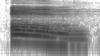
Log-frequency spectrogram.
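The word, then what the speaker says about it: 円: En En, so it's written as yen, but the pronunciation is en.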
